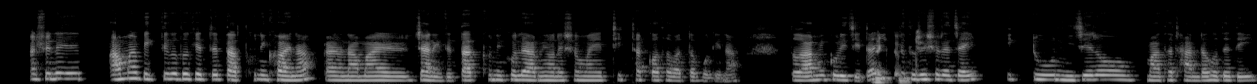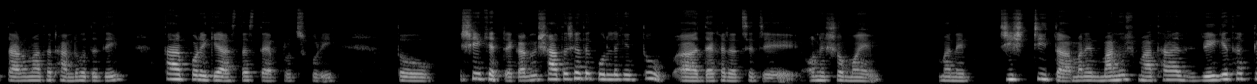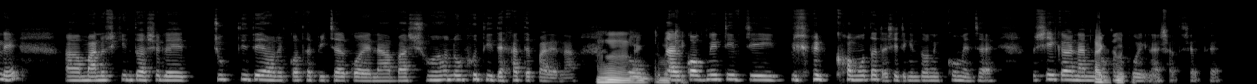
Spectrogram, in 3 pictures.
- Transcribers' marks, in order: in English: "approach"; tapping; in English: "cognitive"; laughing while speaking: "বিষয়ের"
- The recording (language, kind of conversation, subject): Bengali, podcast, অনলাইনে ভুল বোঝাবুঝি হলে তুমি কী করো?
